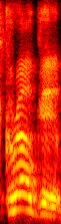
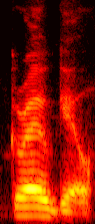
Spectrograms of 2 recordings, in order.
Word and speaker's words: Grogu: My friend just is calling Baby Yoda Gogurt because she can't pronounce it either, so she's going with Gogurt. That is a solid replacement. Yeah, it's Grogu, by the way. Grogu.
